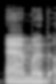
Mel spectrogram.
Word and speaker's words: Ahmed: Uh, and I actually had three Ahmad Ali Akbar.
